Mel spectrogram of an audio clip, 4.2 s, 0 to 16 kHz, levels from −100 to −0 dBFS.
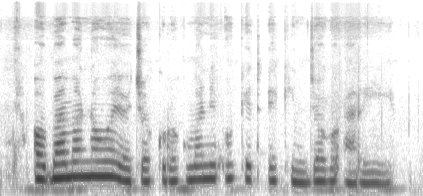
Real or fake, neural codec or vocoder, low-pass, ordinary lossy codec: real; none; 14.4 kHz; Opus, 32 kbps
